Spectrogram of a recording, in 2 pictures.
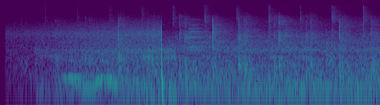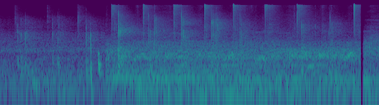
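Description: Jump rope slapping a concrete floor in a steady skipping rhythm, fading in at the start and getting louder about six and a half seconds in, at about three slaps a second.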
